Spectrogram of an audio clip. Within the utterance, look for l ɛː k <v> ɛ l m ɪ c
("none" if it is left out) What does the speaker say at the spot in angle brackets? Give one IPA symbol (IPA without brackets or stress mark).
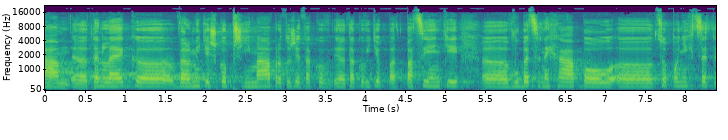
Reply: v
